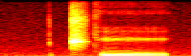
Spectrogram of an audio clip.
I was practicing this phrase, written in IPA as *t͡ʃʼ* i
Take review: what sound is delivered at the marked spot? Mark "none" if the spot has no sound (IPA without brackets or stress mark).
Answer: t͡ʃʼ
